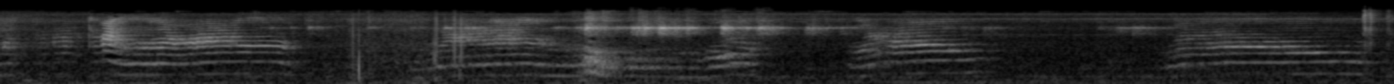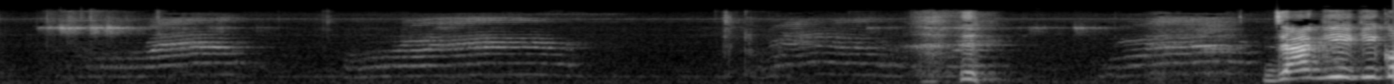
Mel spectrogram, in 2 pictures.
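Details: Domestic cat meowing indoors, a long run of short rising-then-falling meows, about three a second, each with stacked bright overtones, ending in a louder harsher burst of sound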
